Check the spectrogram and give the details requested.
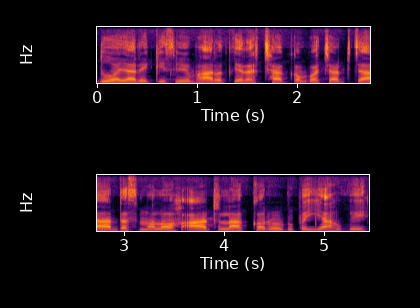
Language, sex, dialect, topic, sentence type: Bhojpuri, male, Western, banking, statement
